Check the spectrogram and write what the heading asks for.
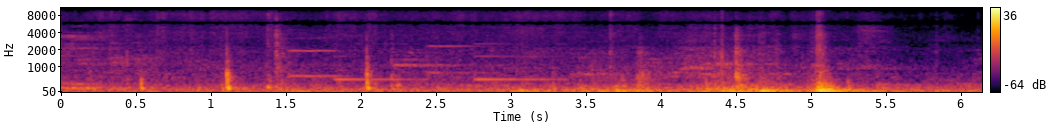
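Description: Station sounds around a JR West 223 series 2000-subseries train standing at the platform: short melodic chime tones, a few sharp knocks, and a low rumble that builds to a heavy thump about five seconds in, as of the doors closing.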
